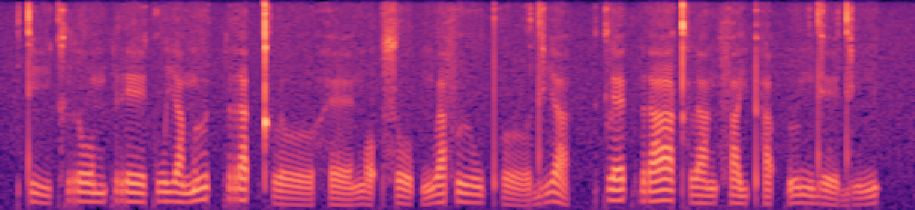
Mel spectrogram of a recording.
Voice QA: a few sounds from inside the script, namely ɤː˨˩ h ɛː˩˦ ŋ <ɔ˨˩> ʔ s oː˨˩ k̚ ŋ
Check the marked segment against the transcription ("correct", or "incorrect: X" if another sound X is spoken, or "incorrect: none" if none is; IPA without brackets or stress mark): correct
